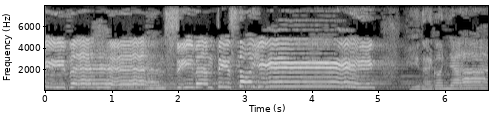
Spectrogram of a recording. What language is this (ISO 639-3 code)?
hun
